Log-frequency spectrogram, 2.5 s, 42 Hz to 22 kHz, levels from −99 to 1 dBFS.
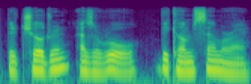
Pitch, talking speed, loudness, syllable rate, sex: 115 Hz, 165 wpm, -18 LUFS, 5.6 syllables/s, male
